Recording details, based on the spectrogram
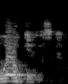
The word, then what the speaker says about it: Wilkins: Watkins, William, everything but Wilkins.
